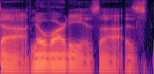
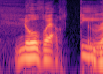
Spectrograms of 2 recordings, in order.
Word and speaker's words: Novartis: I didn't realize that it was the French pronunciation, so I appreciate Novartis. There you go. – Novartis.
